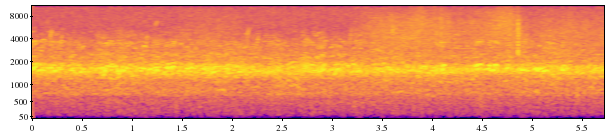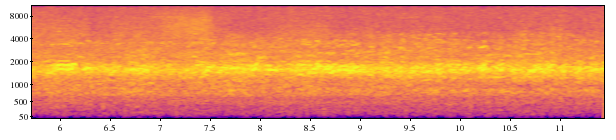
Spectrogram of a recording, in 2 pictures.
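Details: Pink-footed geese that flew in and settled on a field near the North Norfolk coast in England at dusk; an unbroken wall of overlapping honks from many birds, with a short rushing noise midway.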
